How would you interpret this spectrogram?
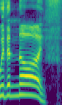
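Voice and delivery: ordinary delivery

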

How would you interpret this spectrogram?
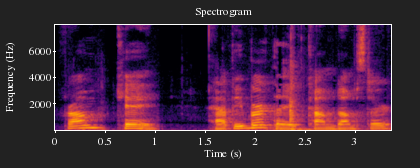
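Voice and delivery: put-on robotic, automated message-reading machine voice. In the car with mom and sister, a text gets auto-read aloud; robotic text-reading voice. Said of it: "a robotic voice comes in just like".

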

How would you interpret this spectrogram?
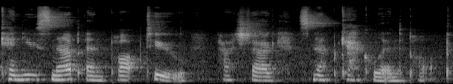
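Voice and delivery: ordinary talk

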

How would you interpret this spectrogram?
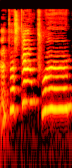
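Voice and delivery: voice shooting up to a very high-pitched outburst. Recalling a recorded blooper, the speaker re-enacts the moment, retelling voice going very high. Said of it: "my voice went so high".

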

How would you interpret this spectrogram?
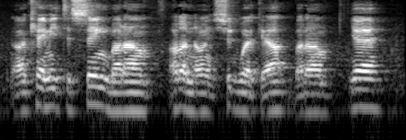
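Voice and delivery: broad, full Australian English accent. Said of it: "완전 호주 발음을 [name]님께서 시작해".

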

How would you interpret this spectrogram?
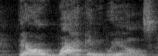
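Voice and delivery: ordinary delivery

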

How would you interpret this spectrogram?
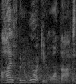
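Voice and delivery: practised British accent. In a Thai-English chat, showing off the accent they've practised: British accent. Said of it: "เห็นไหมสำเนียงอังกฤษนะฮะ with my British accent".

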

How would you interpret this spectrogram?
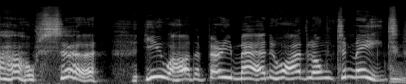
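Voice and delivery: very high, slow, drawn-out, eager cry. Narrating a story, a little fellow addresses a man as sir, crying out. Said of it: "cried the little fellow with outstretched hands and quivering fingers".

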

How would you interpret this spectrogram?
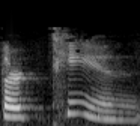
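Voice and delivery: put-on thirteen with weight on second syllable teen. Teaching English numbers ending in teen, thirteen stressed on second syllable teen. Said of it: "它的节奏是哒哒往后使劲啊".

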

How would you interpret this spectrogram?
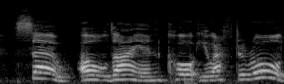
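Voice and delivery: loud, spoken through a chuckle. Edward, puffing back side by side with James, speaks to him, chuckling. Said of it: "chuckled Edward".

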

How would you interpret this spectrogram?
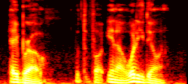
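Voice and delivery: guarded, defensive, confrontational tone. Retelling confronting a guy who almost opened the door: imitating own defensive challenge. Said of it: "I literally get very defensive".

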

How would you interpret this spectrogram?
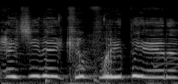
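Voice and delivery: helpless, uncontrolled laughter.

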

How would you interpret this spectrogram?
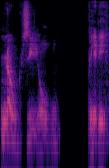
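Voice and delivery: muttered under breath. Narrator reads Ezra's remark about Betty, muttered. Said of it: "Ezra muttered".

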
